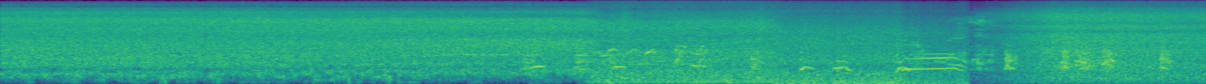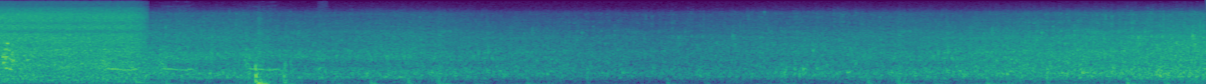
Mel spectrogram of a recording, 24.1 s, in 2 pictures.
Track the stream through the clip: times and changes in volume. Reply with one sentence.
The stream can be heard from 0.0 to 24.0 s, getting quieter.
